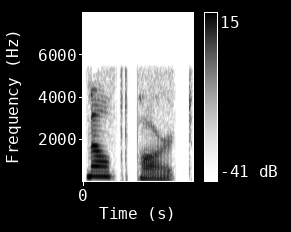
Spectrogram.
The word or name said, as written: mouthpart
